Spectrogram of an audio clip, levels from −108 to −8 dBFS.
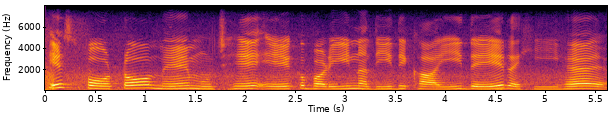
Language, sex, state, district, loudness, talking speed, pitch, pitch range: Hindi, female, Madhya Pradesh, Katni, -18 LUFS, 115 wpm, 225 Hz, 215-245 Hz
